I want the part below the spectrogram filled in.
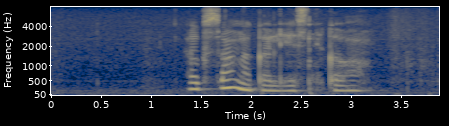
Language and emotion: Russian, sad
